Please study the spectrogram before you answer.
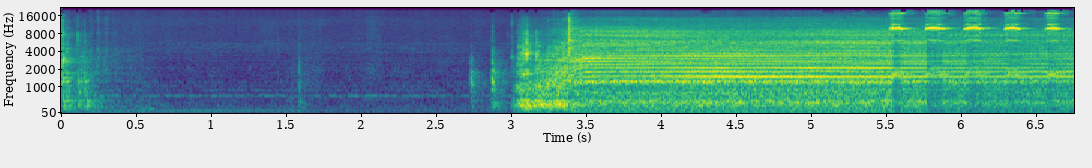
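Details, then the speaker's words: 1979 Harley Shovelhead 80ci rebuild: steady high grinding whine with a louder rhythmic chunk each pass as a high spot on the valve face catches the stone while refacing; recurring in the same spot, so likely the valve. "Thought I was closer than that. Obviously, you can hear the high spot. Yeah, that was pretty loud."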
